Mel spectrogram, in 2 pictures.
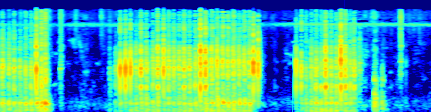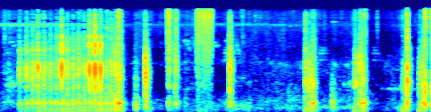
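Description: Hand-pushed carving chisel and hand working on a teak relief: four scratchy scraping strokes of up to about a second and a half each, in the manner of paring cuts and chips being brushed off, then a few light scattered clicks near the end.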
